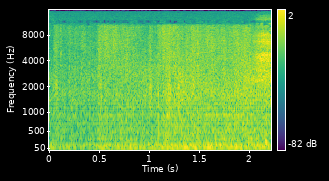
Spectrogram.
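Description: Cannons fire in a 2v2 tournament match of the strategy game Earth 2150, producing a dense, continuous barrage of overlapping booms and rumbling blasts at steady loudness throughout.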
